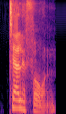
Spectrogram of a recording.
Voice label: "telephone", Indian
